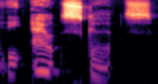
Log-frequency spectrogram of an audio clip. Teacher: the outskirts stress on the out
